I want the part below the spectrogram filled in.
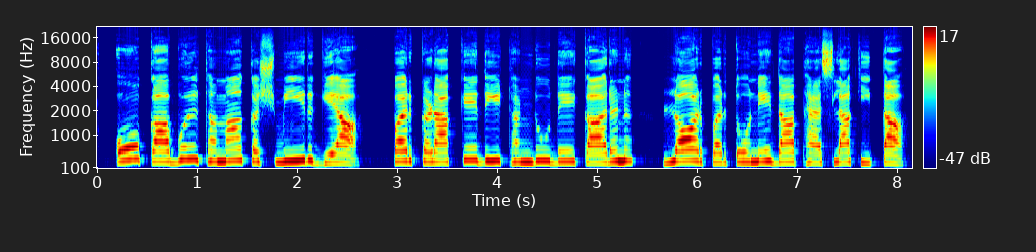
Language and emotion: Dogri, neutral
